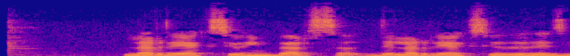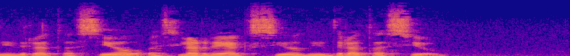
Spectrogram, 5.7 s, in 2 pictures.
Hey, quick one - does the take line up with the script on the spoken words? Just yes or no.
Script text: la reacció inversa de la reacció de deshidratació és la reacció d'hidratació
yes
